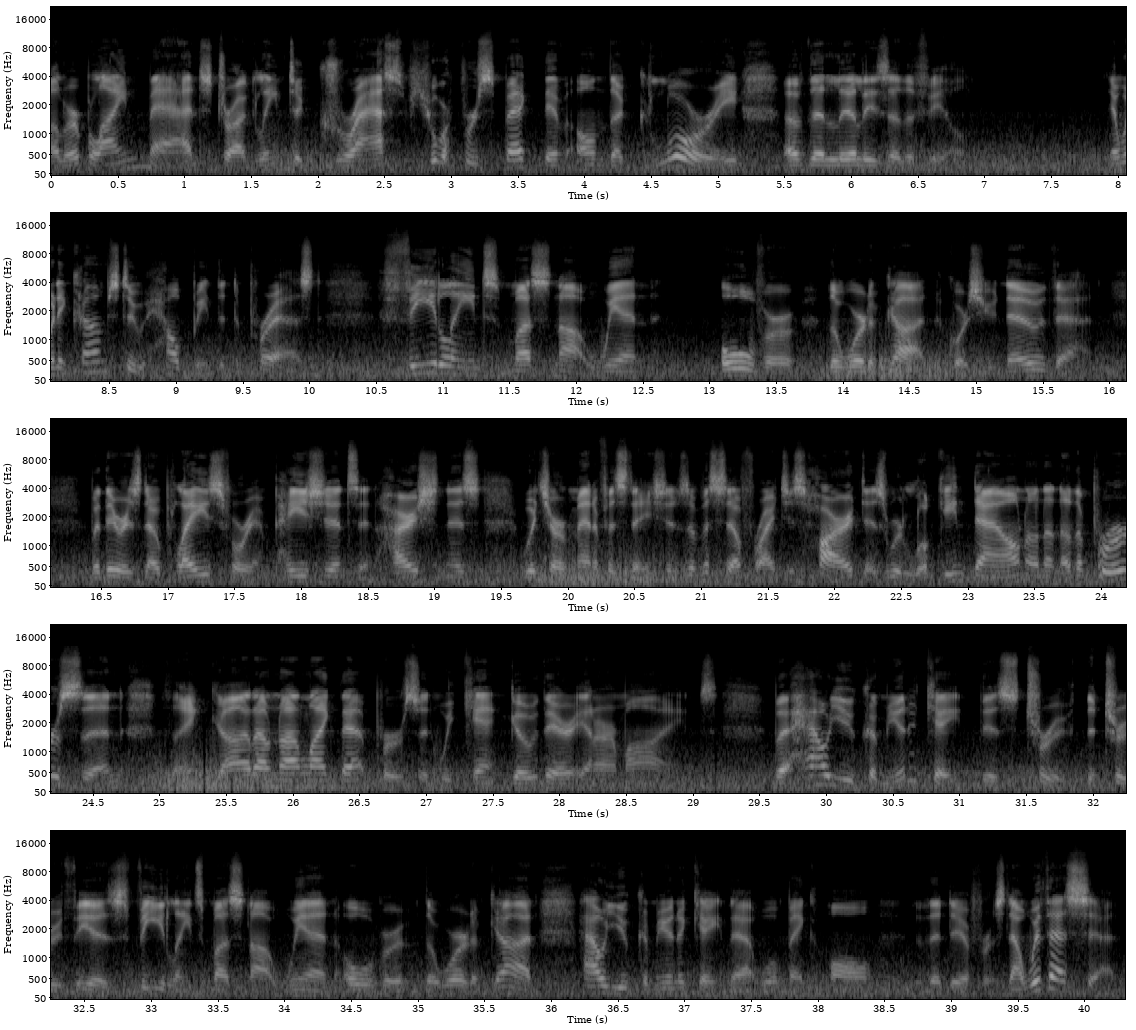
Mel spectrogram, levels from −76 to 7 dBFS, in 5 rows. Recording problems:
thin; very; fading below 500 Hz
wind noise on the microphone; occasional gusts; 20 dB below the speech
abrupt cut into speech; at the start

